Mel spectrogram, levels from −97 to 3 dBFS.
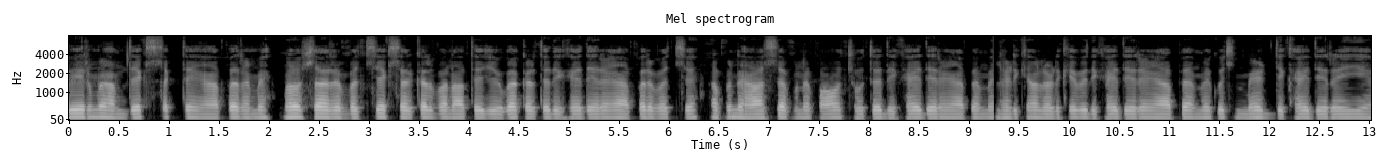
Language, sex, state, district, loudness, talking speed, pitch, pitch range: Hindi, male, Chhattisgarh, Korba, -32 LUFS, 250 wpm, 120 Hz, 115-120 Hz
